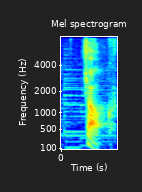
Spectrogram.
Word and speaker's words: chalk: Third, chalk. Silent letter is L.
